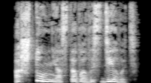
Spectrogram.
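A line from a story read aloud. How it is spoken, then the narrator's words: Sharper than intended. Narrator (Russian): Голос Тары прозвучал более резко, чем она ожидала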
